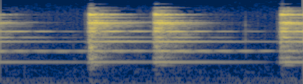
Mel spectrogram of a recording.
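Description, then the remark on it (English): A ship's bell aboard the Sybil Gray rings three times in an uneven rhythm, each bright metallic strike hanging on with a sustained shimmering tone. It is clear, with no voices; the ship lies drifting in fog at night with her engine stopped. “Silence all ship's bells.”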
